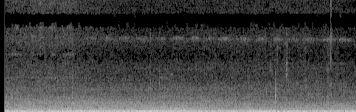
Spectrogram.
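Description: A car engine rumbles steadily inside a moving car.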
